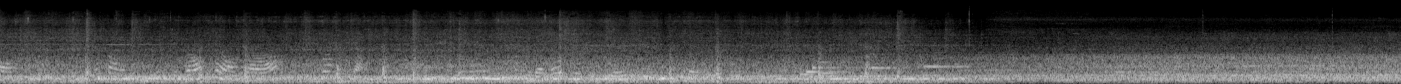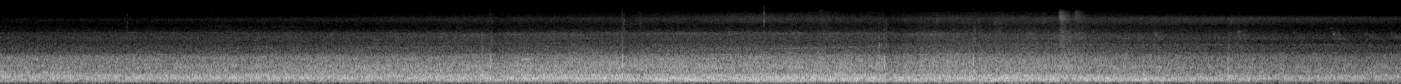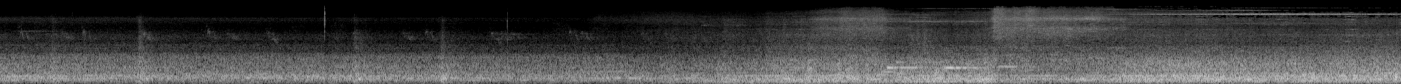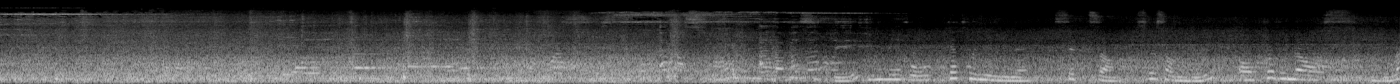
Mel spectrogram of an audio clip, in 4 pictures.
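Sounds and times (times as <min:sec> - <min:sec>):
coach wheels squealing: 0:47.9 - 0:50.7.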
